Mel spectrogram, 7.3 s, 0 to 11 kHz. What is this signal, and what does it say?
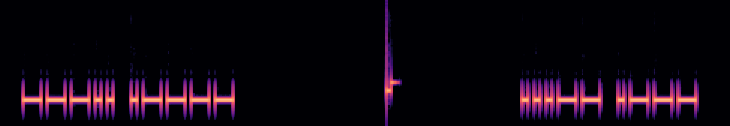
Morse code, heard as a keyed tone, about 20 wpm, 700 Hz. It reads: 81 3J
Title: Two Letter-Number Combinations - 20wpm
